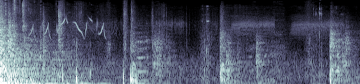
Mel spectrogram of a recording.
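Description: Footsteps walk on hard pavement.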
